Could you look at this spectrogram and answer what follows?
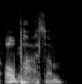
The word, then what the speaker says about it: opossum: No, nobody says opossum. – The silent O? – Those are the ones from Ireland.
